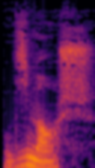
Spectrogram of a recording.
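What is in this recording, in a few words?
"dimanche", French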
